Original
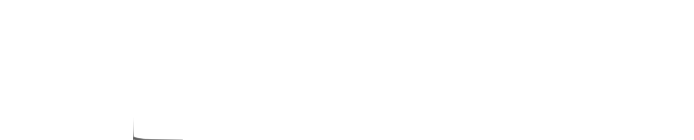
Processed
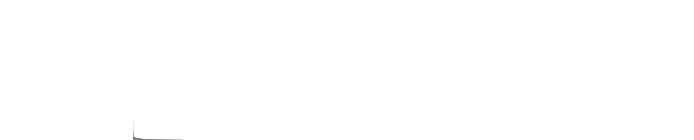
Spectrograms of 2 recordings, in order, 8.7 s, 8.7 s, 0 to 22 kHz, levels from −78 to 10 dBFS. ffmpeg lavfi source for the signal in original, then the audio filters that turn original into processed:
-f lavfi -i "aevalsrc='0.0841*pow(10,-3*t/0.94)*sin(2*PI*(370*0.137/log(76/370)*(exp(log(76/370)*min(t,0.137)/0.137)-1)+76*max(t-0.137,0)))':d=0.61:s=44100"
-af "acompressor=threshold=-34dB:ratio=6"

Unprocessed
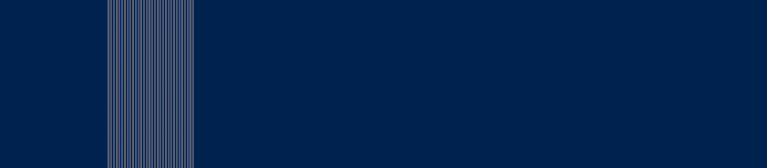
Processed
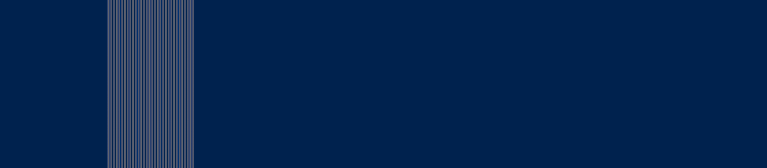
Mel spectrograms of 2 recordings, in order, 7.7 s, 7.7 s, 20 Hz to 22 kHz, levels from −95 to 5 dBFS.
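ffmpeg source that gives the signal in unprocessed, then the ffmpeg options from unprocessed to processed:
-f lavfi -i "aevalsrc='0.376*eq(mod(n,1205),0)*(0.5+0.5*eq(mod(n,3615),0))':d=0.86:s=44100"
-af "acrusher=bits=7:mix=0:aa=0.5"

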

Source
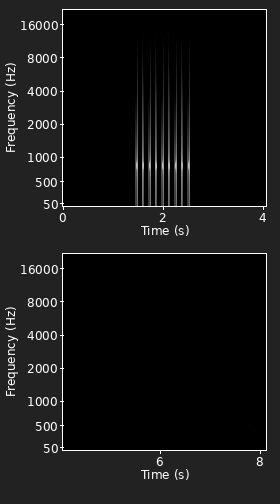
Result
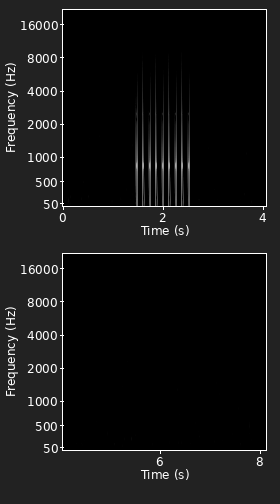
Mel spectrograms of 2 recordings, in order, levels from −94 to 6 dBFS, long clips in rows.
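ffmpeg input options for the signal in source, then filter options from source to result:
-f lavfi -i "aevalsrc='0.119*sin(2*PI*828*mod(t,0.13))*lt(mod(t,0.13),23/828)':d=1.17:s=44100"
-filter_complex "[0:a]equalizer=f=130:t=o:w=2.6:g=3.5,acrossover=split=210|430[a][b][c];[a]acompressor=threshold=-52dB:ratio=4[d];[b]acompressor=threshold=-55dB:ratio=4[e];[c]acompressor=threshold=-34dB:ratio=4[f];[d][e][f]amix=inputs=3:normalize=0,aresample=32000,aresample=44100"

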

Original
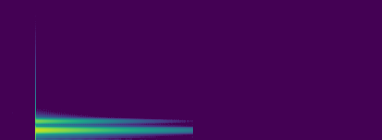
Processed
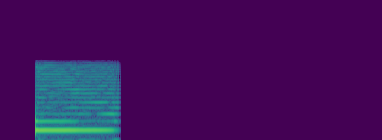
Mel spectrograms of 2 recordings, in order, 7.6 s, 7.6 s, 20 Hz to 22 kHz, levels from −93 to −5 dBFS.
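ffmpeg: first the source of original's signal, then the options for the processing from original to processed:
-f lavfi -i "aevalsrc='0.251*pow(10,-3*t/4.08)*sin(2*PI*227*t)+0.0794*pow(10,-3*t/2.77)*sin(2*PI*454*t)':d=3.15:s=44100"
-filter_complex "[0:a]acrossover=split=98|460[a][b][c];[a]acompressor=threshold=-59dB:ratio=4[d];[b]acompressor=threshold=-30dB:ratio=4[e];[c]acompressor=threshold=-37dB:ratio=4[f];[d][e][f]amix=inputs=3:normalize=0,aresample=8000,acrusher=bits=5:mix=0:aa=0.000001,aresample=44100,asplit=2[g][h];[h]adelay=43,volume=-12.5dB[i];[g][i]amix=inputs=2:normalize=0"

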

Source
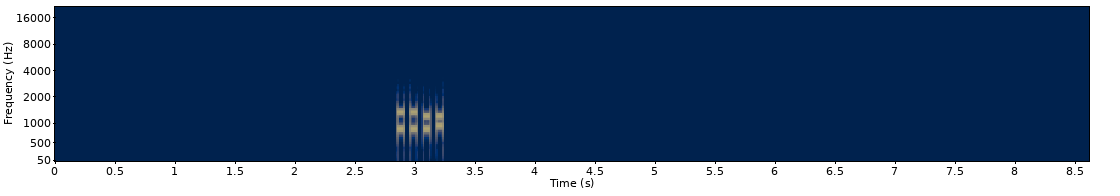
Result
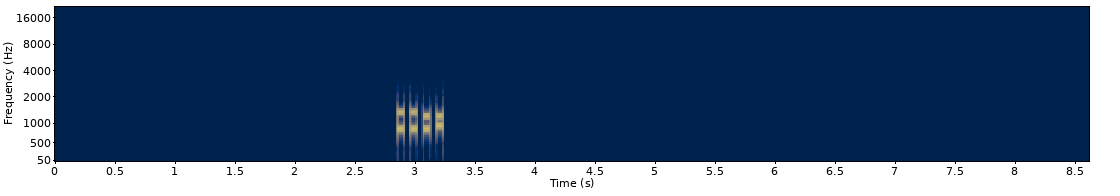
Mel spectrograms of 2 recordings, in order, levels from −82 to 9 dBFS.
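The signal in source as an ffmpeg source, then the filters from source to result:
-f lavfi -i "aevalsrc='0.126*clip(min(mod(t,0.108),0.057-mod(t,0.108))/0.002,0,1)*(eq(floor(t/0.108),0)*(sin(2*PI*852*mod(t,0.108))+sin(2*PI*1336*mod(t,0.108)))+eq(floor(t/0.108),1)*(sin(2*PI*852*mod(t,0.108))+sin(2*PI*1336*mod(t,0.108)))+eq(floor(t/0.108),2)*(sin(2*PI*852*mod(t,0.108))+sin(2*PI*1209*mod(t,0.108)))+eq(floor(t/0.108),3)*(sin(2*PI*941*mod(t,0.108))+sin(2*PI*1209*mod(t,0.108))))':d=0.432:s=44100"
-af "equalizer=f=950:t=o:w=1.3:g=8.5"

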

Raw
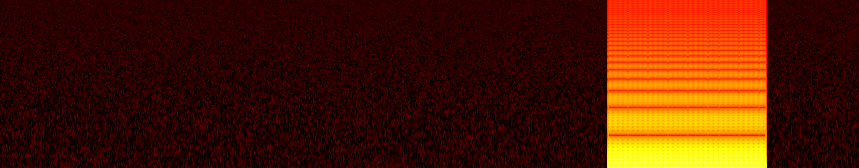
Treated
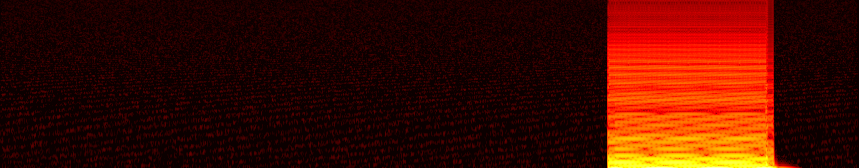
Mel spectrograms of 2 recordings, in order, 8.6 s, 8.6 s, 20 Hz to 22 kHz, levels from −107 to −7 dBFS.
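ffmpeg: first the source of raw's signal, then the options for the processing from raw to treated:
-f lavfi -i "aevalsrc='0.133*(2*lt(mod(80.1*t,1),0.1)-1)':d=1.58:s=44100"
-filter_complex "[0:a]aecho=1:1:11|69:0.299|0.178,acrossover=split=230[a][b];[b]aeval=exprs='0.0376*(abs(mod(val(0)/0.0376+3,4)-2)-1)':c=same[c];[a][c]amix=inputs=2:normalize=0,asplit=2[d][e];[e]adelay=4.2,afreqshift=1.8[f];[d][f]amix=inputs=2:normalize=1"

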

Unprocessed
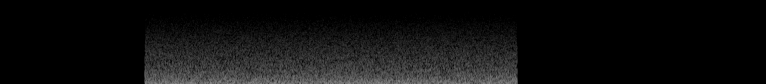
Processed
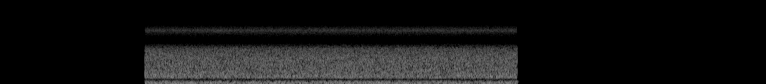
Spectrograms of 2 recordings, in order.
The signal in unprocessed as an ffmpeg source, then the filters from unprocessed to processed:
-f lavfi -i "anoisesrc=c=brown:a=0.0624:d=3.72:r=44100:seed=1"
-af "firequalizer=gain_entry='entry(120,0);entry(210,-28);entry(330,6);entry(620,6);entry(1200,11);entry(2000,9);entry(2900,-21);entry(4900,12);entry(7500,-19)':delay=0.05:min_phase=1"

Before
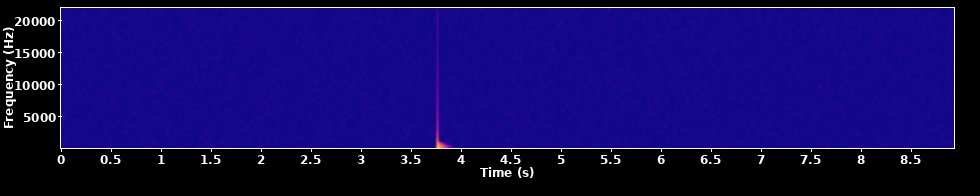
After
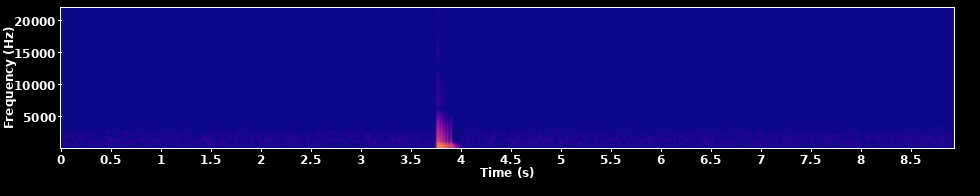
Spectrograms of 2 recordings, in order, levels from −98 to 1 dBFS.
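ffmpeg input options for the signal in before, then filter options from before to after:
-f lavfi -i "aevalsrc='0.376*pow(10,-3*t/0.12)*sin(2*PI*308*t)+0.211*pow(10,-3*t/0.095)*sin(2*PI*491*t)+0.119*pow(10,-3*t/0.082)*sin(2*PI*657.9*t)+0.0668*pow(10,-3*t/0.079)*sin(2*PI*707.2*t)+0.0376*pow(10,-3*t/0.074)*sin(2*PI*817.1*t)':d=0.63:s=44100"
-af "bass=f=250:g=-10,treble=f=4k:g=-14,acompressor=threshold=-30dB:ratio=2.5,aecho=1:1:20|43|69.45|99.87|134.8:0.631|0.398|0.251|0.158|0.1"

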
